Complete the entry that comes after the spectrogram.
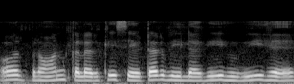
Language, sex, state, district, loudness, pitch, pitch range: Hindi, female, Jharkhand, Palamu, -13 LUFS, 190 Hz, 185-205 Hz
